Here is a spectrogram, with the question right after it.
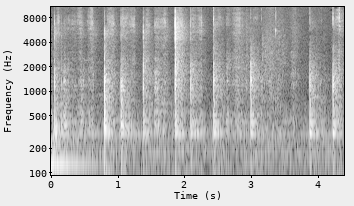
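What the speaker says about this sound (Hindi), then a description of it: "तो हम यहां पर लिखेंगे" Chalk or marker writing on a board during a physics lesson, a steady series of close scratchy strokes with short pauses between them and no talking.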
